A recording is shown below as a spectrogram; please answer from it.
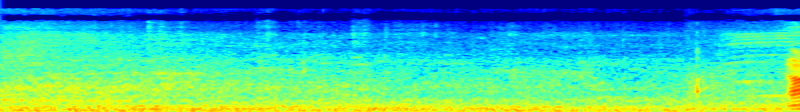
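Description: Steady low rumble of outdoor parking-lot traffic noise, with faint voices.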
